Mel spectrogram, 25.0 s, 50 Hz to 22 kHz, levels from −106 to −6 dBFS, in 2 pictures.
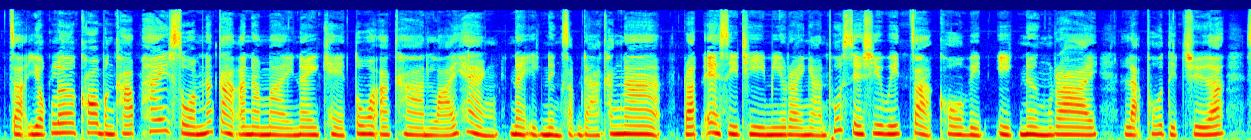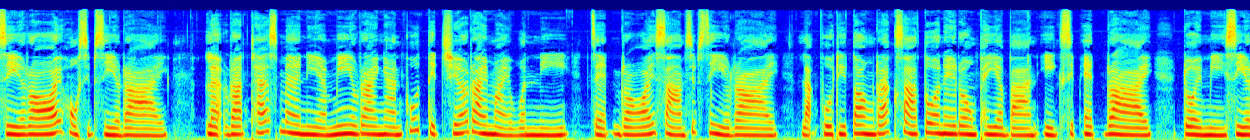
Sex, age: female, 20-39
